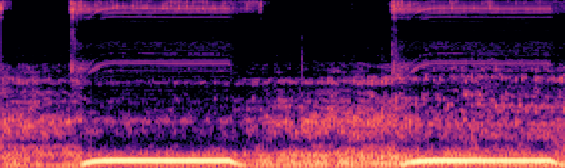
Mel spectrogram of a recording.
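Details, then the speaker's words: New Vighnaharta rotavator pulled by a tractor, tilling smoothly; loud steady low whine rising, holding about a second and dropping, twice, from the rotavator gearbox housing; cause unknown. "एकदम smoothly rotavator चालतोय. फक्त रोटावेटरच्या हंडीतून आवाज येत आहे"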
